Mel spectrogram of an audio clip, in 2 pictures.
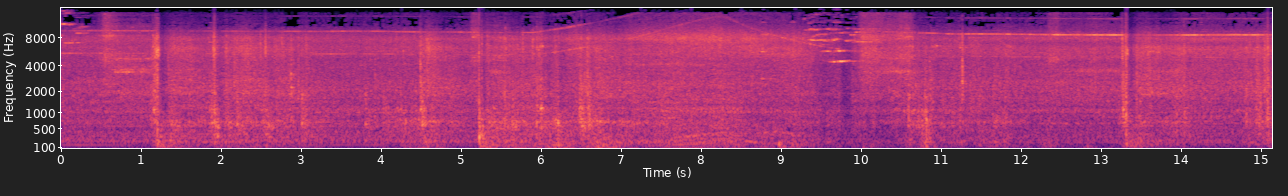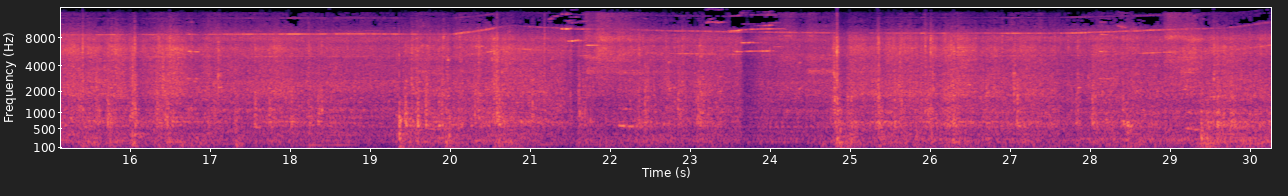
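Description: Automizer automated side-loader garbage truck at work: its engine runs and revs while the hydraulic arm lifts, empties and sets down wheeled trash carts. Repeated bangs and clunks of the carts run through the engine noise.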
